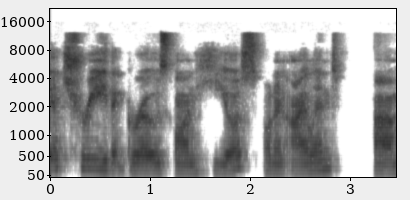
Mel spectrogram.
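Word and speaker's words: Chios: resin from specifically a tree that grows on hios on an island um it's spelled like chos c h iio in English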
